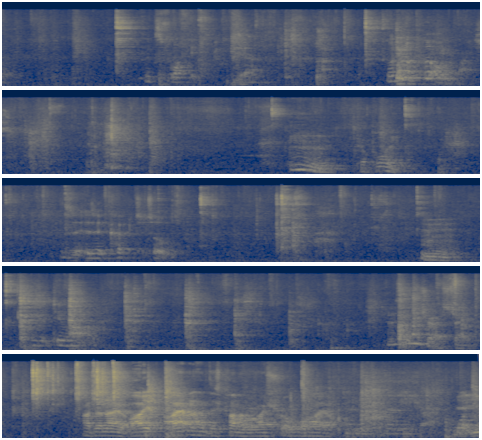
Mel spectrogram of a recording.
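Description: Utensils clatter and knock on dishes.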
